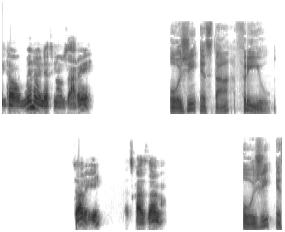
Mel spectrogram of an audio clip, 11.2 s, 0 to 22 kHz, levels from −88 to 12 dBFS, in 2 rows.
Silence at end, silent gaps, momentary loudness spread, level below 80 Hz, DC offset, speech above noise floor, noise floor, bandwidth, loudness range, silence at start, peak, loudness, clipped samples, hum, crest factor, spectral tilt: 0 s; 1.84-3.35 s, 5.49-6.98 s, 8.92-10.43 s; 15 LU; -46 dBFS; under 0.1%; 26 dB; -42 dBFS; 11.5 kHz; 5 LU; 0 s; 0 dBFS; -17 LUFS; under 0.1%; none; 18 dB; -5 dB/octave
